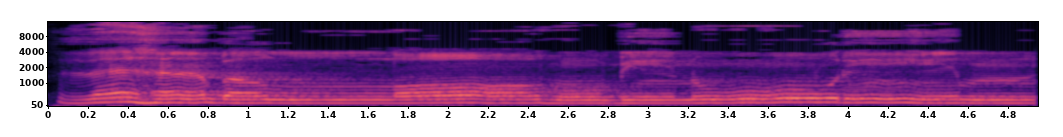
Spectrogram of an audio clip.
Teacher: اللہ سبحانہ وتعالیٰ کے نام سے پہلے زبر آ رہا ہے، لام کو اپنے پر کرنا ہے، موٹا بھی کرنا ہے، اور 1 سیکنڈ آپ نے کھینچنا بھی ہے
